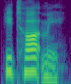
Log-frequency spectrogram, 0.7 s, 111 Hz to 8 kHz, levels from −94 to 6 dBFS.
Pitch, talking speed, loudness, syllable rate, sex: 180 Hz, 250 wpm, -17 LUFS, 4.6 syllables/s, female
